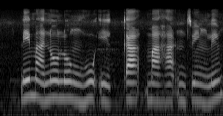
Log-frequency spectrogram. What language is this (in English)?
Southern Sotho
